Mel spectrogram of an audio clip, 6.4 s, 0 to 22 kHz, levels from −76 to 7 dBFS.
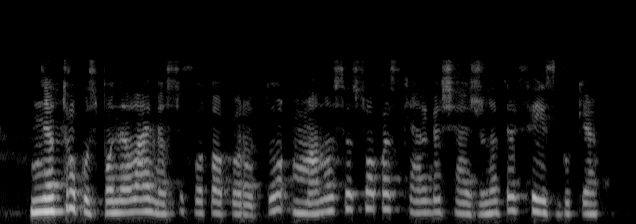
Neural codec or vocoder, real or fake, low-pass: codec, 16 kHz, 8 kbps, FreqCodec, smaller model; fake; 7.2 kHz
